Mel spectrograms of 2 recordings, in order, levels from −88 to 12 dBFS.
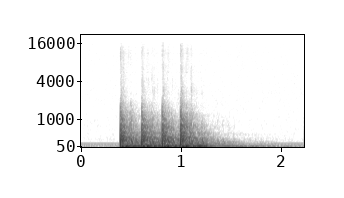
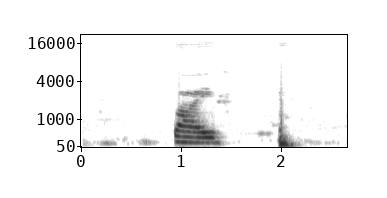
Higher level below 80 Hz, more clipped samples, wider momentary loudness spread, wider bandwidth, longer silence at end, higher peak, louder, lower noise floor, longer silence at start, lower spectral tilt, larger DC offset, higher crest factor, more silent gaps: first, -22 dBFS vs -42 dBFS; neither; about the same, 11 LU vs 10 LU; second, 1.9 kHz vs 3.2 kHz; about the same, 0.6 s vs 0.55 s; about the same, 0 dBFS vs -2 dBFS; second, -23 LUFS vs -16 LUFS; second, -47 dBFS vs -64 dBFS; second, 0.4 s vs 0.95 s; second, -11.5 dB/octave vs -13.5 dB/octave; neither; about the same, 20 dB vs 16 dB; neither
